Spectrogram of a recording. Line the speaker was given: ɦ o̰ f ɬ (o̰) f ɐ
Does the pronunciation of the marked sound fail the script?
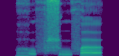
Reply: yes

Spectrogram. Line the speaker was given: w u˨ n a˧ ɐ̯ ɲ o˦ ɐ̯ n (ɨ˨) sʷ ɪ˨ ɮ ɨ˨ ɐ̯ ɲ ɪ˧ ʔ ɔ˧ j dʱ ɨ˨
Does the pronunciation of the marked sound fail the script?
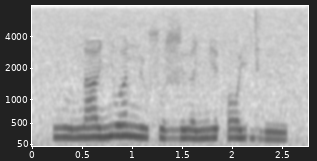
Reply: yes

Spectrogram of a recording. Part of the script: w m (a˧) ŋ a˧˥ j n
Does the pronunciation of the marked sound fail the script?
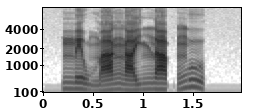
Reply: yes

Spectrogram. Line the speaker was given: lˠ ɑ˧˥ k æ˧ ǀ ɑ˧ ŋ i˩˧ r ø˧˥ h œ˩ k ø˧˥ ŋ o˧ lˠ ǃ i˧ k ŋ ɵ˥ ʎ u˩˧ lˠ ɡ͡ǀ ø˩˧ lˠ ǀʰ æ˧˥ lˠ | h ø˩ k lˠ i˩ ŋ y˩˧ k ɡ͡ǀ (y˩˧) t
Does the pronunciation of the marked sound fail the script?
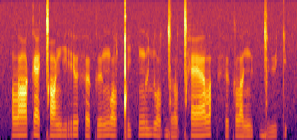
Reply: no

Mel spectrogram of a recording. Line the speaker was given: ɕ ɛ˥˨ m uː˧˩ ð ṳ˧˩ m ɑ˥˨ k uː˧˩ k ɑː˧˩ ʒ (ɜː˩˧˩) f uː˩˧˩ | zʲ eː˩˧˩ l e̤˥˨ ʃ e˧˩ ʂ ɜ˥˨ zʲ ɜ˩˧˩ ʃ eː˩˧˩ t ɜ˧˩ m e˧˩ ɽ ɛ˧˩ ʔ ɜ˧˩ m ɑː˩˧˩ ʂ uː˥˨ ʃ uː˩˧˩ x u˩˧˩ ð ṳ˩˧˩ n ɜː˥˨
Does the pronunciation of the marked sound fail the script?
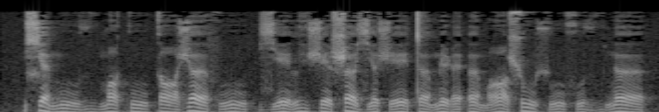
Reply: yes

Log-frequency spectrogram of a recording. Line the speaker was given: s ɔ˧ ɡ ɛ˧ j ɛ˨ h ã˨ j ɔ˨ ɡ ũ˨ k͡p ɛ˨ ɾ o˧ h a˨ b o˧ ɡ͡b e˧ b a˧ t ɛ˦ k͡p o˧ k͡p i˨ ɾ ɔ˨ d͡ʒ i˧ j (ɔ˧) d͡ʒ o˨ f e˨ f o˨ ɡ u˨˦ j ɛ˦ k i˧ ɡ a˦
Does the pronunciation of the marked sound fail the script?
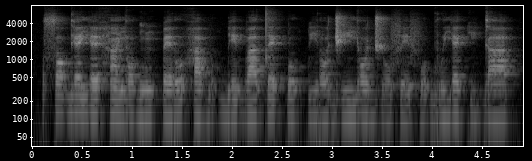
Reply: no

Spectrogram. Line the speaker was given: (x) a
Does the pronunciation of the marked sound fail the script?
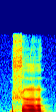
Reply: no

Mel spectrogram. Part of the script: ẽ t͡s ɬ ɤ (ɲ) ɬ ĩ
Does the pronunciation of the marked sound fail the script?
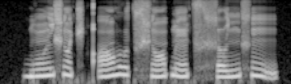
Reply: no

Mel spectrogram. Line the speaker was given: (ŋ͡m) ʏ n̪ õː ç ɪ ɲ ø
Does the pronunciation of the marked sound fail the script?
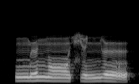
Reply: no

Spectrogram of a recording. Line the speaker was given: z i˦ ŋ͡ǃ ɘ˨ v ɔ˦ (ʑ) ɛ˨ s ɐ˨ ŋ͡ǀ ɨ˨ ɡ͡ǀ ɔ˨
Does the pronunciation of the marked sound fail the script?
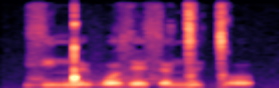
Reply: yes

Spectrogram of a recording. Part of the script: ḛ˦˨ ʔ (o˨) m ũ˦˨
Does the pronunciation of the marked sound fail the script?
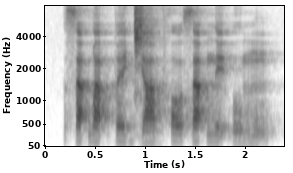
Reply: no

